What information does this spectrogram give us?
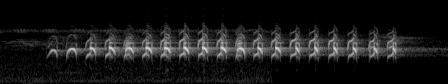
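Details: A European green woodpecker filmed in France gives its ringing laughing call: about seventeen loud, even 'kleu' notes at roughly five per second, steady in pitch, with no other sounds.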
